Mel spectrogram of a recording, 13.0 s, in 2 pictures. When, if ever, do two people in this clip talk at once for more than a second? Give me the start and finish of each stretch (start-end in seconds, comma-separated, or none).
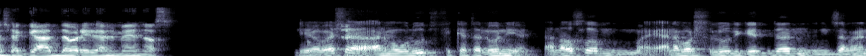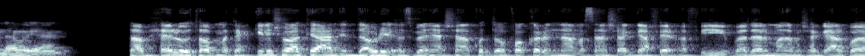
none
